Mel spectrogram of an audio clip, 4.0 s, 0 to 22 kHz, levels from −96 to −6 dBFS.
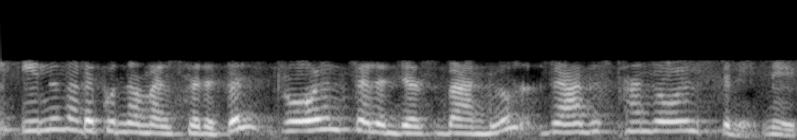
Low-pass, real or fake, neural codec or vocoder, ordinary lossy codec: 3.6 kHz; fake; codec, 24 kHz, 6 kbps, HILCodec; none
